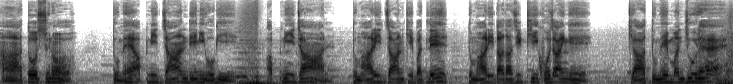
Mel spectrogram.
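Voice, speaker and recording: Clear music plays in the background as a man does a cartoonish character voice. He speaks very slowly at a fairly high pitch. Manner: solemn, paternal.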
